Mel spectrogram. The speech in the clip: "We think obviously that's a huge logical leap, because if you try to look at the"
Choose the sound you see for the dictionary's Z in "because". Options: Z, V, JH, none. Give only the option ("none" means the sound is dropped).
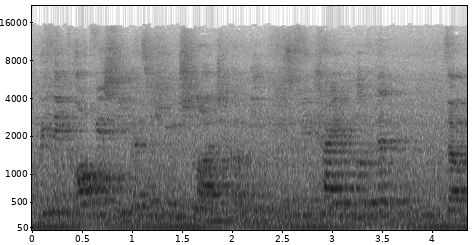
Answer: none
